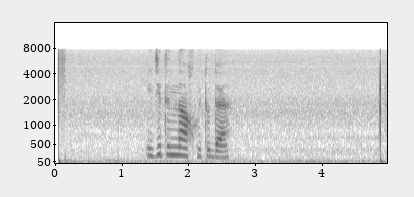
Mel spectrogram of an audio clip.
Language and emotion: Russian, angry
